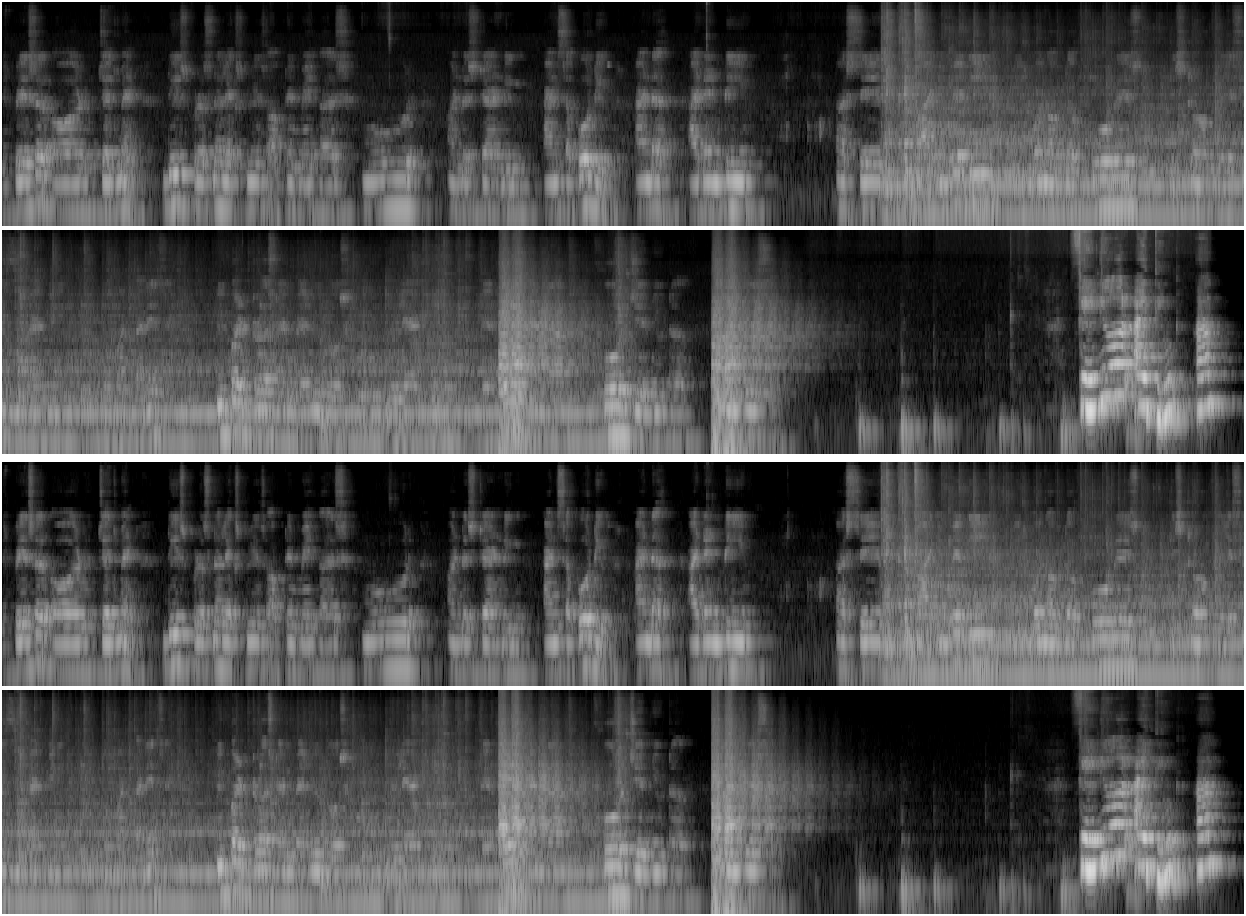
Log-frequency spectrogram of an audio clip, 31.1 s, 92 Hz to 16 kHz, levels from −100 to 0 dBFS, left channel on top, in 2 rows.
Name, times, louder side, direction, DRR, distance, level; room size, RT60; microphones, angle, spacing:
voice 1, 0.0-5.1 5.6-6.5 6.8-8.3 8.6-9.3 10.4-11.0 11.3-17.9 18.2-21.2 21.5-24.1 24.5-25.3, right 1 dB, 40° right, 3.0 m, -42 dB
sound 1, 10.9-23.7, equal, 25° right, 2.3 m, -45 dB
sound 2, 21.7-23.0 24.4-25.5, right 2 dB, 70° right, 4.2 m, -35 dB
voice 2, 29.0-30.6, left 1 dB, 85° left, 2.3 m, -27 dB
19.0 x 6.3 x 3.1 m
head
